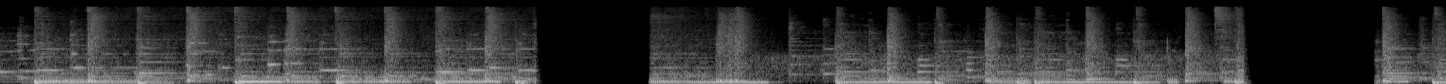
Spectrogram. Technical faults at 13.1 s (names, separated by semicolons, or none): long network dropout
